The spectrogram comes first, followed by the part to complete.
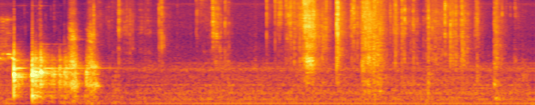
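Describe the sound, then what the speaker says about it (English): A knife chopping red and white onions into small pieces on a board, with irregular crisp cuts and clatters, louder bursts at the start and again in the second half. "I have red onion, purple onion, red onion, and white onion. So I will use these two, cut into small pieces."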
